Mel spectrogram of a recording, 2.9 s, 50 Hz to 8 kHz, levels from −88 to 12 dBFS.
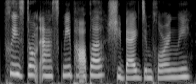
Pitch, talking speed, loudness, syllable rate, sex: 245 Hz, 165 wpm, -19 LUFS, 5.1 syllables/s, female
